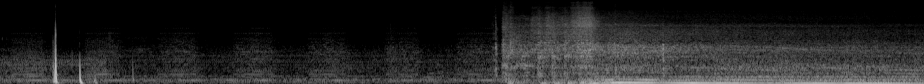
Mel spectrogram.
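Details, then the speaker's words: Kia All New Picanto after replacing the alternator with a Mire unit for low charging, started on a normal battery: a few clicks, then it catches and settles into a steady, even idle with no knock or squeal; works fine. "Oke sekarang kita tes pakai baterai normal Oke sip durasinya teman-teman sudah bekerja dengan baik"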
